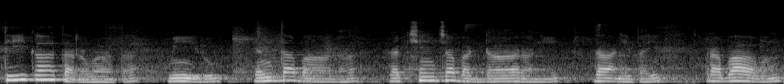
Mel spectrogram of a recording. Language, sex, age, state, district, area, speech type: Telugu, male, 18-30, Andhra Pradesh, Annamaya, rural, spontaneous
